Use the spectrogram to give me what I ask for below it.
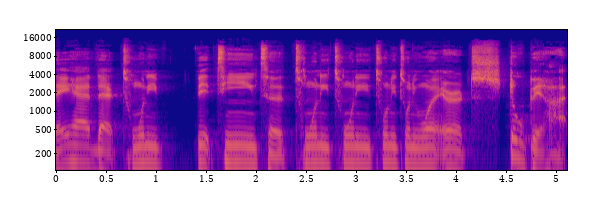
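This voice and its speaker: In an American accent, a man talks with a bright, sharp tone at medium pitch, on a very clean recording with a silent background. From San Francisco Bay Area (Richmond). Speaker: photographer and videographer. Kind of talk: casual chat.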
